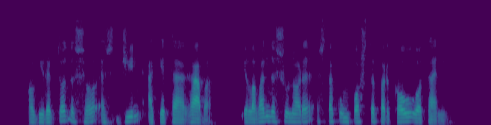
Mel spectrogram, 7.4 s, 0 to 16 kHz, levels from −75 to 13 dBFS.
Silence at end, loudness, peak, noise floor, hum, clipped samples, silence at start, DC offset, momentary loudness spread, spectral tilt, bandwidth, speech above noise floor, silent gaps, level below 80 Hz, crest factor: 0.65 s; -38 LUFS; -14 dBFS; -80 dBFS; none; under 0.1%; 0.45 s; under 0.1%; 11 LU; -6.5 dB/octave; 11 kHz; 42 dB; none; -66 dBFS; 24 dB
